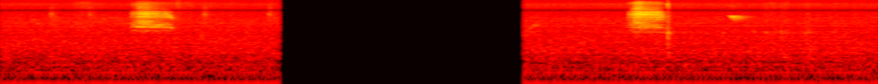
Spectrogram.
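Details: A rescued baby female scrub-jay, found with a broken wing in a backyard, gives two short, harsh, rasping calls about five seconds apart, with a faint chip after the second, over a steady background hiss.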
